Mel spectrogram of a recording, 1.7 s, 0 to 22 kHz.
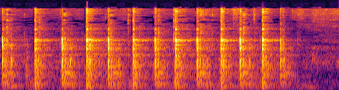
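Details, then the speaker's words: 2009 Ford Escape Hybrid after a previous mechanic's transmission work: quick, even clacking about eight times a second that stops abruptly; the front driveshaft is not centred and must be removed and refitted. "So now I got to take his drive shaft out, because that's where all that noise is coming from, this drive line. Looks like it's, to me, it looks like it's not centered there."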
